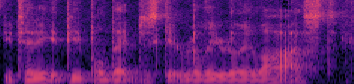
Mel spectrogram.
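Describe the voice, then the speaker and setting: Male podcast co-host, low voice, casual explainer who acts out anecdotes. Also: little pitch movement, fast, a little mellow. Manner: storytelling, lots of "right?" and "kinda", acts out coworkers.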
